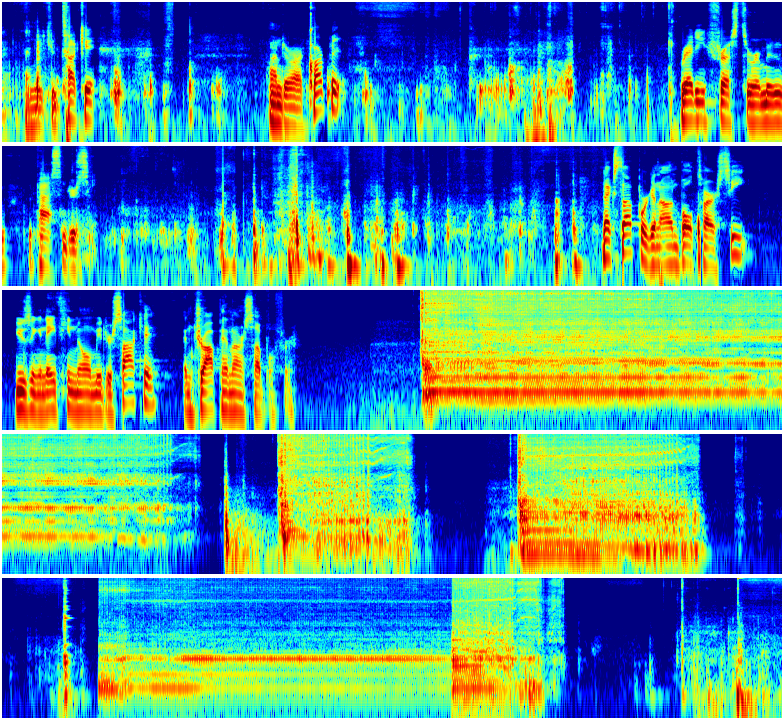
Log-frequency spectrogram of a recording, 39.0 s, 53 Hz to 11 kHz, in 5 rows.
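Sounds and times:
cordless power tool spinning: 19.8 - 25.4, 26.2 - 27.6, 28.5 - 30.4, 32.2 - 36.9.

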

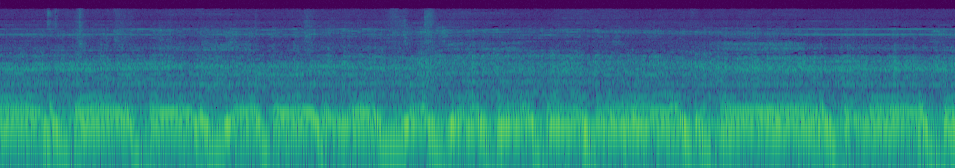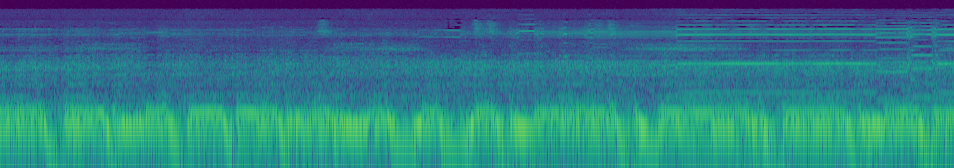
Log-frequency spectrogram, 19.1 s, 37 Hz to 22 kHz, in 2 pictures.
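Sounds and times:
sliding low synthesizer tones: 0.0 - 17.0.

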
